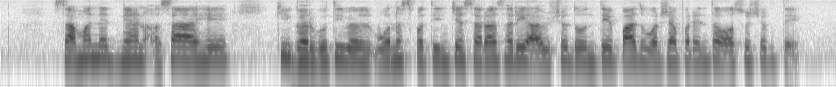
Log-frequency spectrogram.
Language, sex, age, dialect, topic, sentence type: Marathi, female, 25-30, Varhadi, agriculture, statement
